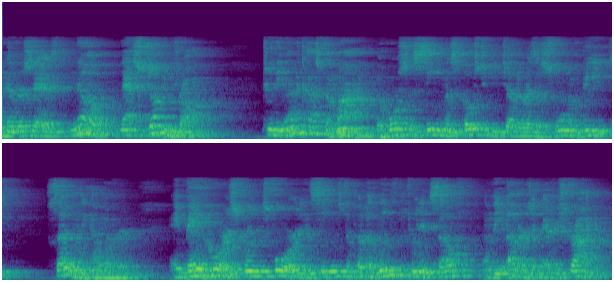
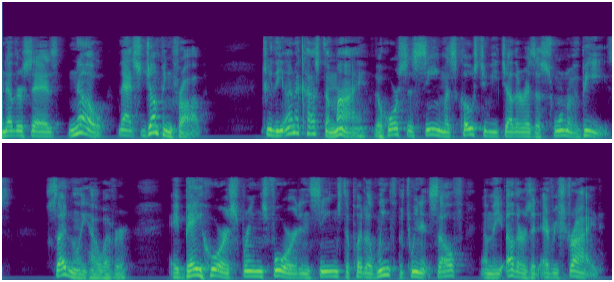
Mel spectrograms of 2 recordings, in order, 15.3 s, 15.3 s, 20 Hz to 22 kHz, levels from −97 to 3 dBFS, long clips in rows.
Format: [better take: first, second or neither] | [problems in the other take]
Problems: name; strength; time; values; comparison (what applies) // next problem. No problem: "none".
second | room echo; dies away in 1.1 s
